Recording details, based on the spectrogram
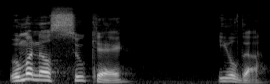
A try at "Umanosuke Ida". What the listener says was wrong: Close enough. Umanosuke Ida. It starts with 2 I's, not an L and an I.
